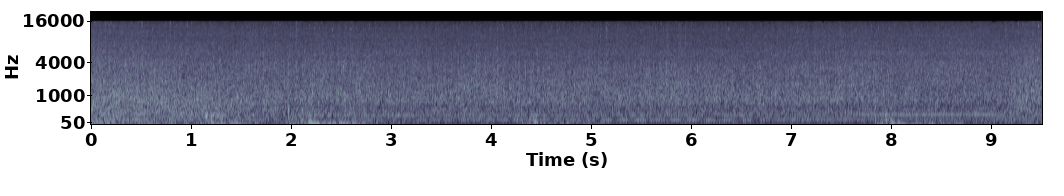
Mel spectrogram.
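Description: A propeller plane's engine drones steadily.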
